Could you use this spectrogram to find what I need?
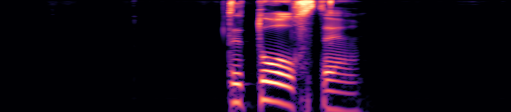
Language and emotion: Russian, angry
